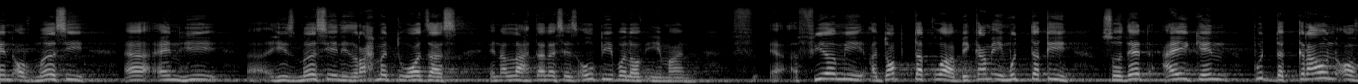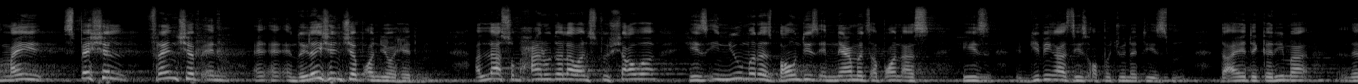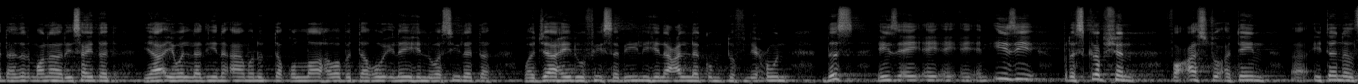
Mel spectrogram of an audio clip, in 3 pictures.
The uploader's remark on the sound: at the Houghton Masjid (West Street)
